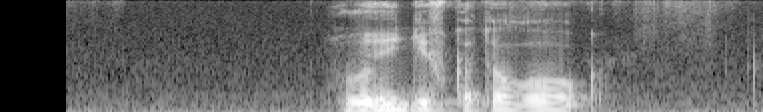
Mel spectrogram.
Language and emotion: Russian, sad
